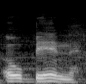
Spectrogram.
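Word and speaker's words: Oban: He said this is actually pronounced Obin, like a I, even though it's O-B-A-N.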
